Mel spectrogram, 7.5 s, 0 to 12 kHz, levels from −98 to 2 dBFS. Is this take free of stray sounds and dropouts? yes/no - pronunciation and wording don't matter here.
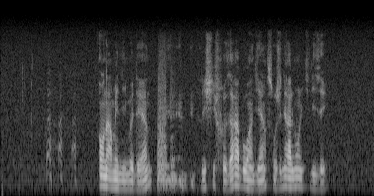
no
